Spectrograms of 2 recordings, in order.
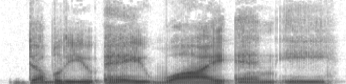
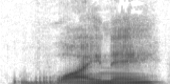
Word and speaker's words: Wayne: You can't even pronounce Wayne. You pronounce it Wynay?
